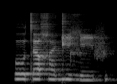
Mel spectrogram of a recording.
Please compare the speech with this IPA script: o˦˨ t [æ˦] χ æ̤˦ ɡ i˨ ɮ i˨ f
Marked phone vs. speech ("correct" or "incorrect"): incorrect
